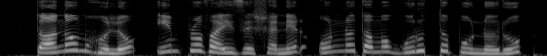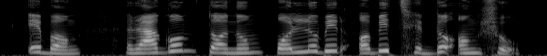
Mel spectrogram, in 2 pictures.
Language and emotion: Bengali, neutral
